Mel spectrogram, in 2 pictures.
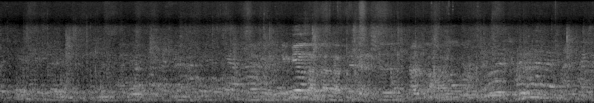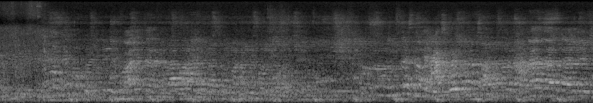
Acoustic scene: crowded indoor space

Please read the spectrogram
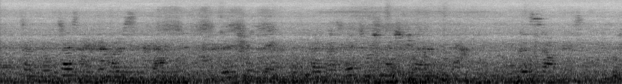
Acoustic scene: subway train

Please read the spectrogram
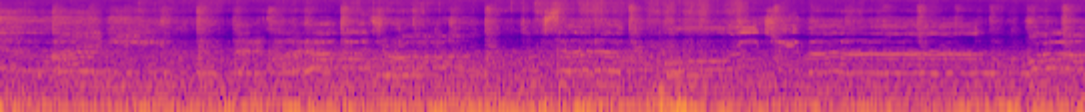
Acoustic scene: car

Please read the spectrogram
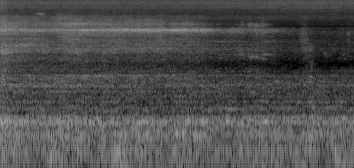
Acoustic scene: subway train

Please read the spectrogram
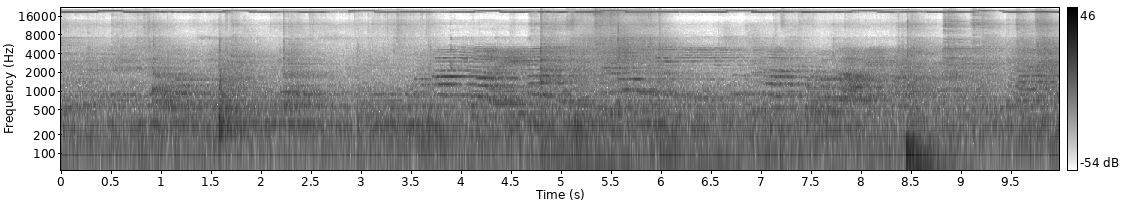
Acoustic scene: cafe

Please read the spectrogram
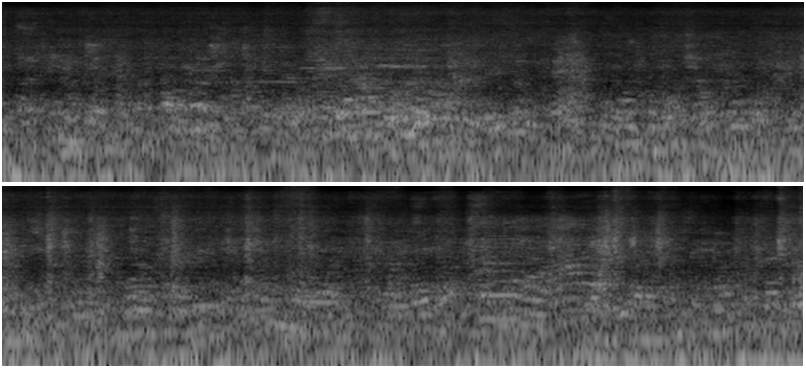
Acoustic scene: crowded indoor space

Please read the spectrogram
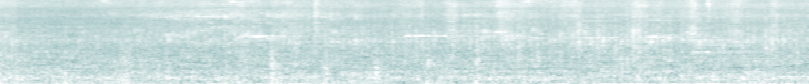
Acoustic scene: subway station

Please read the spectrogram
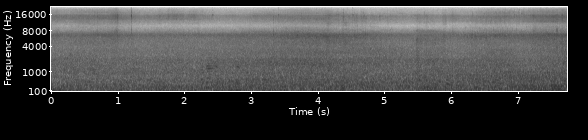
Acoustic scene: street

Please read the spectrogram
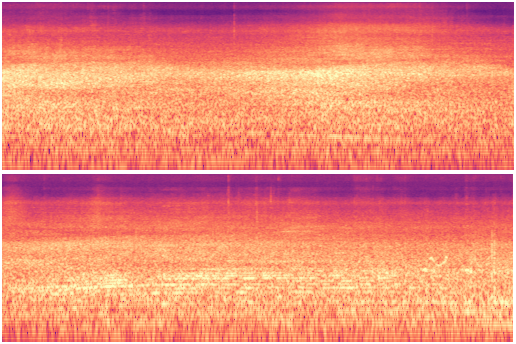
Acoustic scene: street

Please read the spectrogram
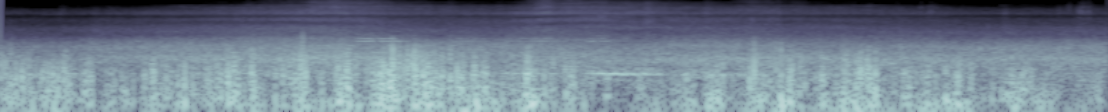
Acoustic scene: street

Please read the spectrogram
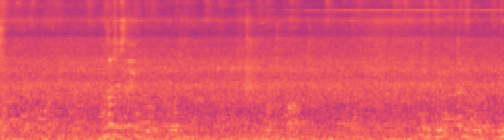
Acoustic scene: subway station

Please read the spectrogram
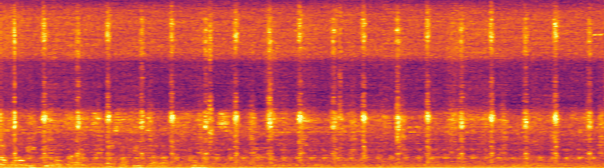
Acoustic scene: car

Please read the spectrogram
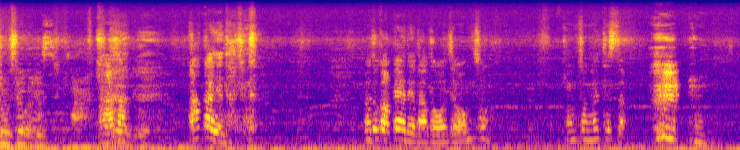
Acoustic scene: car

